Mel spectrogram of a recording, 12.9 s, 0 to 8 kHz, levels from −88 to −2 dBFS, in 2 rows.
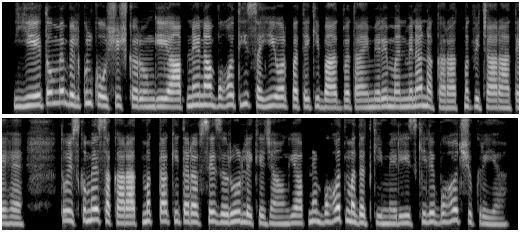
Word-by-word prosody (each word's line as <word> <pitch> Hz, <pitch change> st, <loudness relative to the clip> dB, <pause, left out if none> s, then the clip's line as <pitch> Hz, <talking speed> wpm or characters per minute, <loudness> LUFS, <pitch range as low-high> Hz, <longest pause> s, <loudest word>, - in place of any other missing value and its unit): ये 230 Hz, +4 st, +4 dB
तो 295 Hz, -, +3 dB
मैं 315 Hz, +1 st, 0 dB
बिल्कुल 265 Hz, +3 st, 0 dB
कोशिश 240 Hz, -2 st, 0 dB
करुँगी। 210 Hz, -1 st, +1 dB
आपने 230 Hz, +6 st, +4 dB
ना 255 Hz, 0 st, +6 dB
बहुत 250 Hz, +1 st, -1 dB
ही 280 Hz, -, -2 dB
सही 225 Hz, -2 st, -2 dB
और 230 Hz, 0 st, +3 dB
पते 210 Hz, -1 st, 0 dB
की 220 Hz, +3 st, -6 dB
बात 190 Hz, -1 st, +3 dB
बताई। 190 Hz, -1 st, -2 dB
मेरे 200 Hz, +2 st, -1 dB
मन 205 Hz, -1 st, -1 dB
में 210 Hz, -, 0 dB
ना 230 Hz, +2 st, +3 dB
नकारात्मक 185 Hz, -2 st, -2 dB
विचार 190 Hz, -2 st, 0 dB
आते 180 Hz, +1 st, 0 dB
हैं, 180 Hz, -2 st, -3 dB, 0.5 s
तो 265 Hz, -, 0 dB
इसको 260 Hz, +1 st, -1 dB
मैं 280 Hz, +2 st, +4 dB
सकारात्मकता 230 Hz, +1 st, +2 dB
की 245 Hz, -, -5 dB
तरफ 225 Hz, -1 st, +2 dB
से 245 Hz, +6 st, +4 dB
ज़रूर 230 Hz, +3 st, +1 dB
लेके 205 Hz, -2 st, -2 dB
जाऊँगी। 180 Hz, +1 st, -5 dB
आपने 240 Hz, +5 st, -4 dB
बहुत 285 Hz, +4 st, +2 dB
मदद 215 Hz, -6 st, +1 dB
की 195 Hz, -, -5 dB
मेरी, 190 Hz, +2 st, -3 dB
इसके 200 Hz, +4 st, -5 dB
लिए 235 Hz, +1 st, 0 dB
बहुत 270 Hz, +4 st, -1 dB
शुक्रिया। 170 Hz, -7 st, -5 dB
215 Hz, 200 wpm, -26 LUFS, 195-240 Hz, 0.5 s, ना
